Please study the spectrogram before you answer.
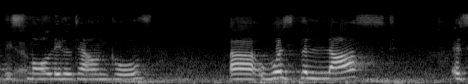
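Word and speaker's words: Cobh: really tiny town called Cove and Cove is spelled a c-o-b-h so I have no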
